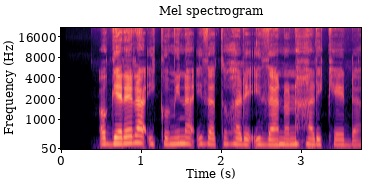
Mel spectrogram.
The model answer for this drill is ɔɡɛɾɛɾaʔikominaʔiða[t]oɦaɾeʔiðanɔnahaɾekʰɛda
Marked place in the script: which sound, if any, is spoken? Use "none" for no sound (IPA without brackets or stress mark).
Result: t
